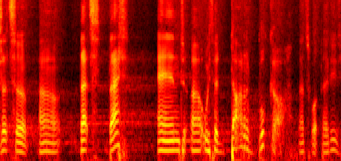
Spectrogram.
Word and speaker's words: darbuka: And with a darbuka, that's what that is. You've got to try and roll your R. Darbuka.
